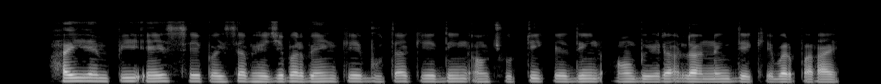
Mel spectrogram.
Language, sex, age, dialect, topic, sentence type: Chhattisgarhi, male, 18-24, Western/Budati/Khatahi, banking, statement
